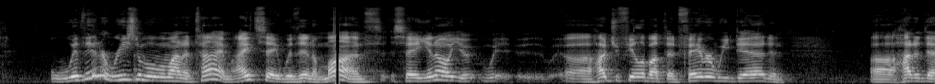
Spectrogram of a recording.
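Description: At 3.33 s the audio drops out through an intermittent contact, a loose plug or cable connection that briefly opens the signal path, and recovers by 3.40 s. The line stays open for about 40 ms, leaving only faint hiss, with a short crackle as the contact breaks and again as it remakes. On a waveform this appears as a sudden collapse to near-silence framed by sharp spikes; a spectrogram shows a thin gap bounded by broadband vertical streaks.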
